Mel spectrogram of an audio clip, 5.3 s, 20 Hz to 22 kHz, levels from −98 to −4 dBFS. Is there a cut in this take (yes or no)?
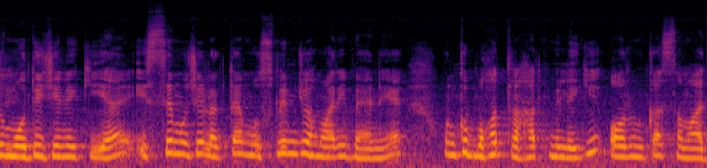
no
